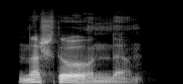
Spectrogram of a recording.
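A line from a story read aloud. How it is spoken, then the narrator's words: Displeased grumble. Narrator (Russian): недовольно проворчал Устах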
